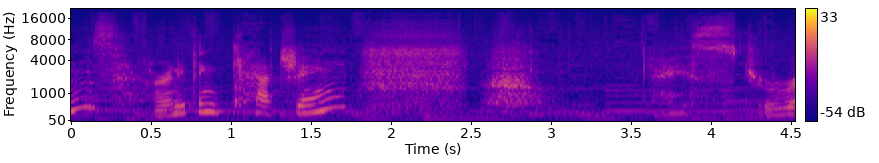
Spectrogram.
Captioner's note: inhales and exhales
